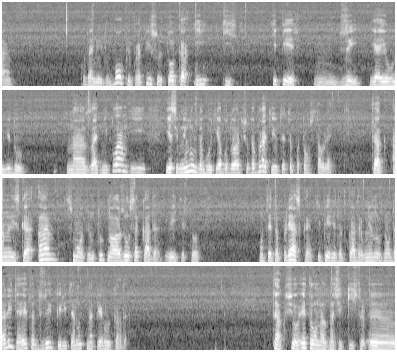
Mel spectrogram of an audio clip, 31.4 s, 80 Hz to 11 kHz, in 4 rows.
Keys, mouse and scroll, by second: 3.9 i, 4.9-5.5 drag, 6.9 g, 14.6 click, 15.8 a, 18.0 middle click, 21.1 click, 22.4 Delete, 22.9 click, 24.3 g, 27.9 a, 29.8-30.3 drag, 30.9 g.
